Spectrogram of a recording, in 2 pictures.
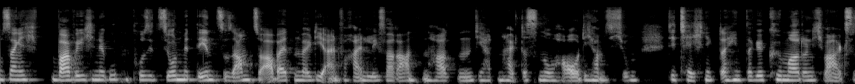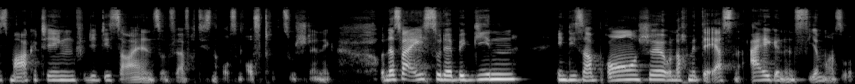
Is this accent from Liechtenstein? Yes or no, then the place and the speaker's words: no; Austria; Wir kommen aus Österreich, weil ich einfach aus Österreich komme.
